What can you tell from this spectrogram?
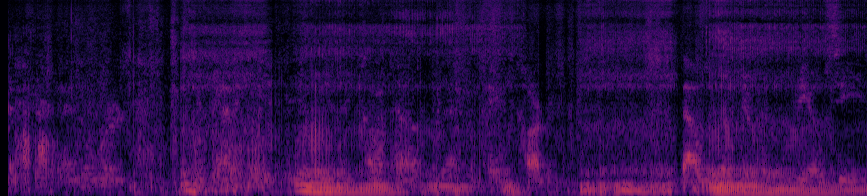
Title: Snoring dog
